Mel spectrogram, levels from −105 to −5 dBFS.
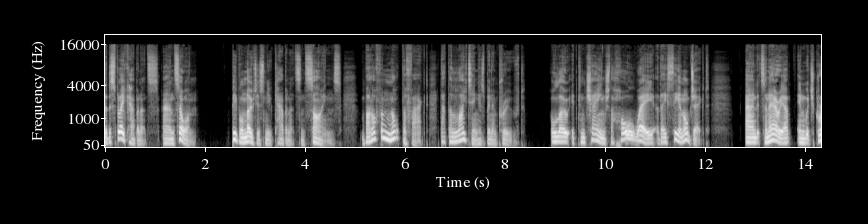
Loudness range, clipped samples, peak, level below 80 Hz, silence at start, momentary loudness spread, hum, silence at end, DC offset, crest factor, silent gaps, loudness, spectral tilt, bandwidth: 4 LU; under 0.1%; 0 dBFS; -50 dBFS; 0 s; 13 LU; none; 0 s; under 0.1%; 20 dB; 8.69-8.89 s, 12.57-12.67 s, 12.73-12.80 s; -20 LUFS; -5 dB/octave; 16 kHz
